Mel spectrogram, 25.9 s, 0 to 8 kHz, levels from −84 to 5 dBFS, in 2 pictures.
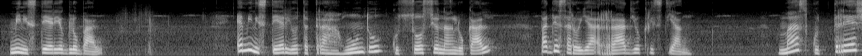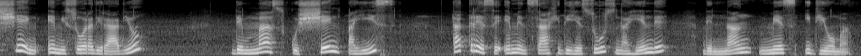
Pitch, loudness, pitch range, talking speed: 180 Hz, -17 LUFS, 155-215 Hz, 80 wpm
